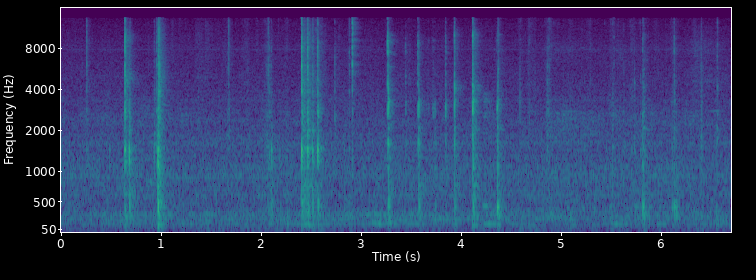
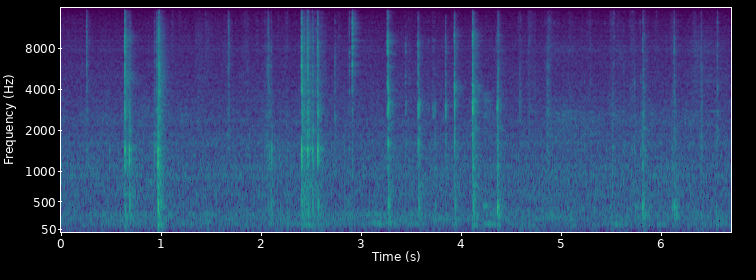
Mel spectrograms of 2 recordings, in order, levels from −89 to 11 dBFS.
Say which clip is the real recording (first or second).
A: first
